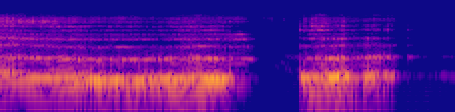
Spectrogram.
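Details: Two long, deep, rumbling voiced belches from a woman after chugging beer while deliberately swallowing air, the first over a second long with a brief pause between; loud burping.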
